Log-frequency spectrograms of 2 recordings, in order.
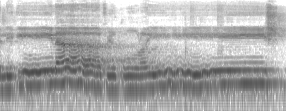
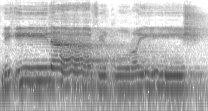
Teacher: چھوٹی مد کرنا، مد قصر اسے کہتے ہیں، وہ افضل ہے، یعنی تینوں مدوں میں سے، کہ بہت زیادہ اس کو لمبا نہ کیا جائے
